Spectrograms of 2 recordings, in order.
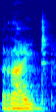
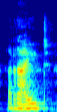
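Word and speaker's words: write: जैसे डब्ल्यू आर आई टी ई राइट। यहां पे हमें डब्ल्यू का उच्चारण नहीं करना। राइट।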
